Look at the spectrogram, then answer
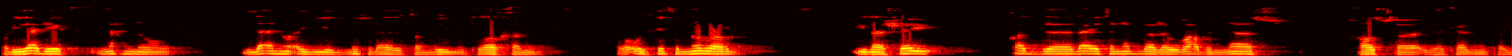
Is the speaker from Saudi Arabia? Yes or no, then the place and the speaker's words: no; Syria; لذلك العملية كما يقولوا عندنا في الشام بدها زكتار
